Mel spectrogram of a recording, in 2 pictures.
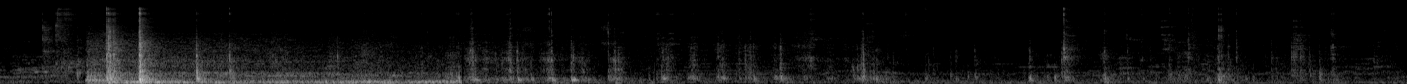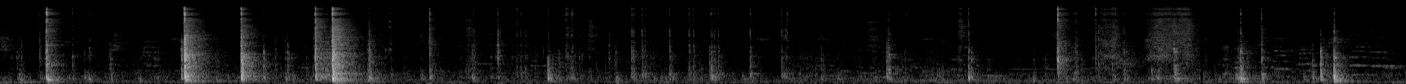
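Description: Hard plastic body panels of a Yamaha NMAX scooter being pried, pulled and handled as the front cover comes off: a run of irregular clicks, snaps and knocks, with a cluster of sharp snaps about two-thirds of the way through. There is a low rumble in the first few seconds.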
